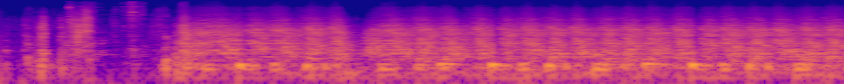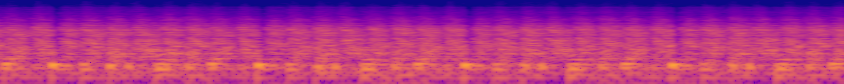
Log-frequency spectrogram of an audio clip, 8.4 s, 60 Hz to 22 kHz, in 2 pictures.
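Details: 1993 Ford F-250 7.3L IDI diesel, glow plugs disconnected (boots burnt), fuel now reaching, trying ether: steady cranking about one beat a second, never catches.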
